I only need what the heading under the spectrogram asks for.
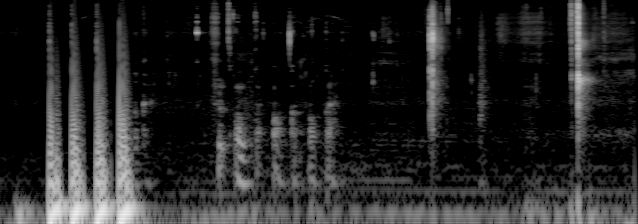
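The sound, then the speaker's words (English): Someone taps a microphone four times in quick, even succession, giving loud, boomy thumps, followed by quieter voices and a couple of sharp clicks. “Tap your microphone”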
